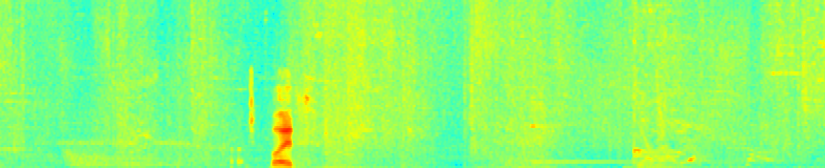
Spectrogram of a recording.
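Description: Game spell effects whoosh and chime.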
